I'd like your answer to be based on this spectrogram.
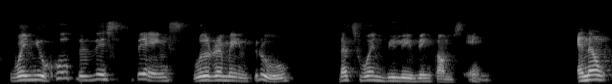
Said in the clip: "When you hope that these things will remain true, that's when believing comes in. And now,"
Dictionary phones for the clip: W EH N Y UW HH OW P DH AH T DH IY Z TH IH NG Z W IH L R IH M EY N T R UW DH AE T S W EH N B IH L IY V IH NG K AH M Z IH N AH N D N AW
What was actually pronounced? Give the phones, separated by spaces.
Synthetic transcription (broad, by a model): W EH N Y UW HH OW P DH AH T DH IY S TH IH NG S W IH L R IH M EY N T R UW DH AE T S W EH N B IH L IY V IH NG K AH M S IH N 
